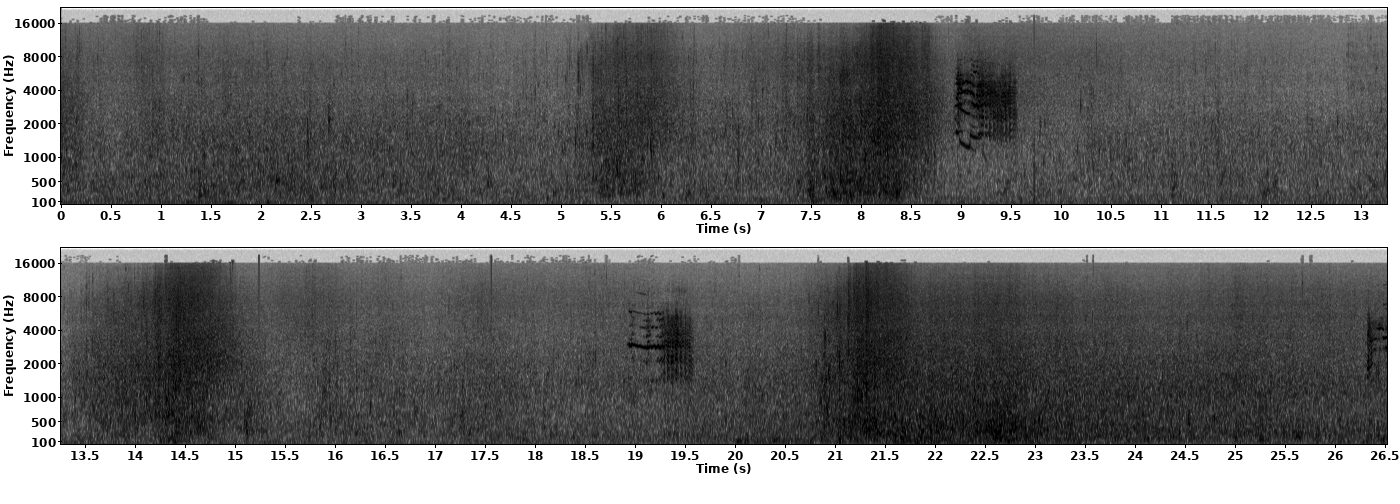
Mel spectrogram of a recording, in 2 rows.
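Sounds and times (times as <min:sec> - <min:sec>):
sea waves rolling in and breaking: 0:00.0 - 0:10.3, 0:13.3 - 0:26.5
gull calling in rough stacked notes: 0:08.9 - 0:09.6, 0:18.9 - 0:19.6, 0:26.3 - 0:26.5.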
